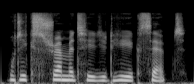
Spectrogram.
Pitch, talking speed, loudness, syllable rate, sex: 190 Hz, 155 wpm, -19 LUFS, 5.2 syllables/s, female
